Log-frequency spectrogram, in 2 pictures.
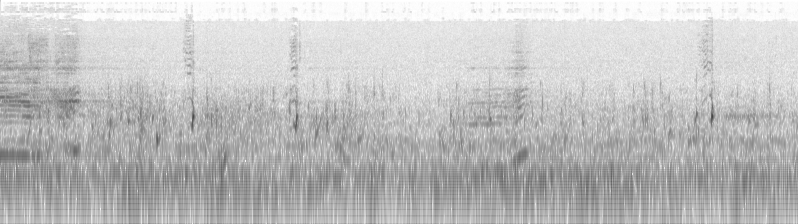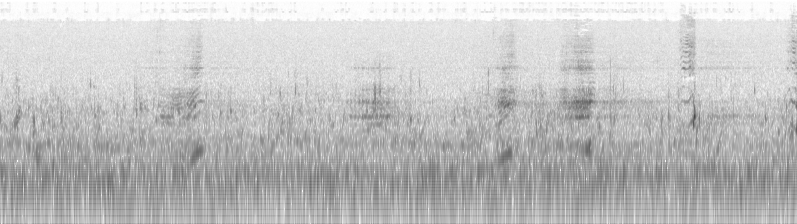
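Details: Whale calls from a journey to Tahiti: faint low moans and brief tonal streaks buried in a dense, continuous underwater rumble and hiss, with watery gurgling throughout.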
